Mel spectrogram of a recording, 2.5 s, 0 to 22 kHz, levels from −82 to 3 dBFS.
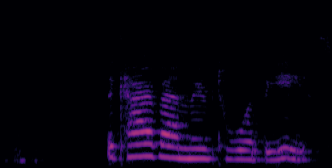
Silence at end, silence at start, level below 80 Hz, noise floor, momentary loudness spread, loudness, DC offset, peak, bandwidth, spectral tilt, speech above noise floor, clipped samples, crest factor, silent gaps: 0 s; 0.15 s; under -90 dBFS; -90 dBFS; 10 LU; -47 LUFS; under 0.1%; -32 dBFS; 13.5 kHz; -5 dB/octave; 43 dB; under 0.1%; 16 dB; none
